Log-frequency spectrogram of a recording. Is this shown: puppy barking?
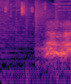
yes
